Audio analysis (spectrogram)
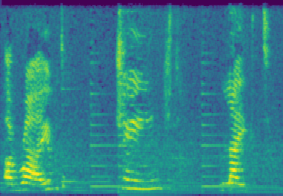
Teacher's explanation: i don't pronounce the e because none of these verbs end with a t or a d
